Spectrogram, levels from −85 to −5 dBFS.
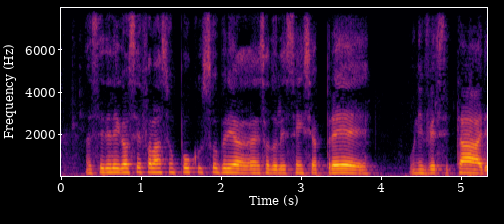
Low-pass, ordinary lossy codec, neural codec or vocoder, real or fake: none; none; none; real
